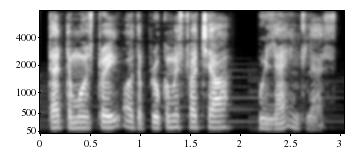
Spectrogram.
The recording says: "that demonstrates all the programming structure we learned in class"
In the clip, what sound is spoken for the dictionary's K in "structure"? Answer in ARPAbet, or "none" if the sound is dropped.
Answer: none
